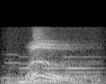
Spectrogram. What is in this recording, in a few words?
"WHOA", EXCLAIM; EFFECTS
